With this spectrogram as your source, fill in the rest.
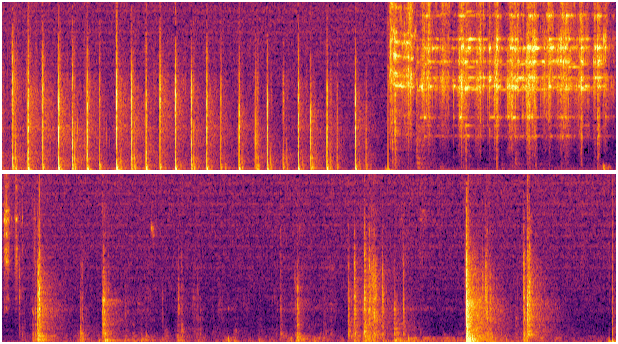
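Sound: knocking on a door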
